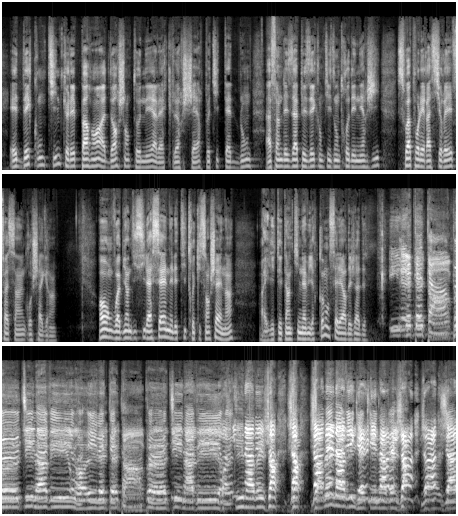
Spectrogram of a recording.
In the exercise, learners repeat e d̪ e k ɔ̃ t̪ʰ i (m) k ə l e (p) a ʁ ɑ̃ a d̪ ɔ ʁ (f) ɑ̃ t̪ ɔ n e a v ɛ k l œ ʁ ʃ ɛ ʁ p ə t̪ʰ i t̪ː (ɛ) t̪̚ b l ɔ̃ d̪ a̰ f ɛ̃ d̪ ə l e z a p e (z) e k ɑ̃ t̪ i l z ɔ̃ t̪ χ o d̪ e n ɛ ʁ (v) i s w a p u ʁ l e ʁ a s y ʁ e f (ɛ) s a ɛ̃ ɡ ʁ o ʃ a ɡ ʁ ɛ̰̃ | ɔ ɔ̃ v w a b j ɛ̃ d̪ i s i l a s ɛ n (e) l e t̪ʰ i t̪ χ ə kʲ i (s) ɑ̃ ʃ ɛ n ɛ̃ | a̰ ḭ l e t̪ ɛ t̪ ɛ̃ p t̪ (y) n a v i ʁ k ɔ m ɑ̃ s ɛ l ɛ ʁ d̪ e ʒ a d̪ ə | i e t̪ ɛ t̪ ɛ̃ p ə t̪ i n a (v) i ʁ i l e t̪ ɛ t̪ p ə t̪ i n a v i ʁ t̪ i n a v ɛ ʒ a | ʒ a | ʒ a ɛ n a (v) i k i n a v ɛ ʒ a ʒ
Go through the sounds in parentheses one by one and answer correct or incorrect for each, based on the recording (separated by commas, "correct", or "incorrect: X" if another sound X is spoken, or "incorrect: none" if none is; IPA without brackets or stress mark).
incorrect: n, correct, incorrect: ʃ, correct, correct, incorrect: ʒ, incorrect: a, correct, correct, incorrect: i, correct, correct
